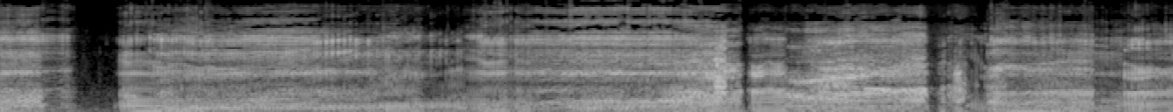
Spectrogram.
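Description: Pigs grunt and squeal in a dense, continuous stream of harsh, rasping calls.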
